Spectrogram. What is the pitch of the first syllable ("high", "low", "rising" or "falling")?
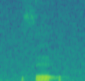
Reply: high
